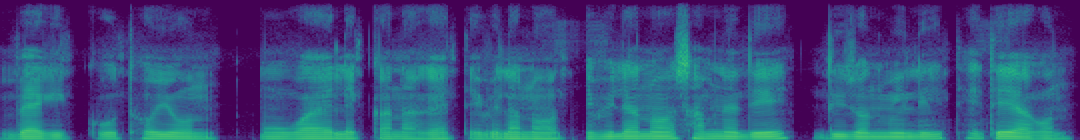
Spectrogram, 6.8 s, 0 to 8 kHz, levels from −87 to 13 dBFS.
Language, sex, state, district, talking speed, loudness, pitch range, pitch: Chakma, male, Tripura, Dhalai, 135 wpm, -19 LUFS, 110-115 Hz, 110 Hz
